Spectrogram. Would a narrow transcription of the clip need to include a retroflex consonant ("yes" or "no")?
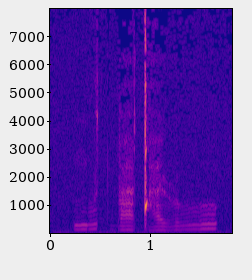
yes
